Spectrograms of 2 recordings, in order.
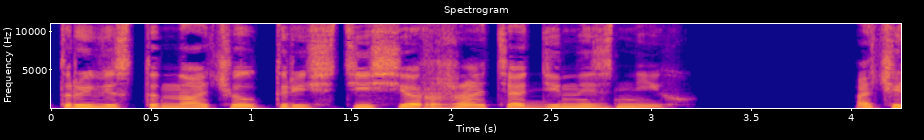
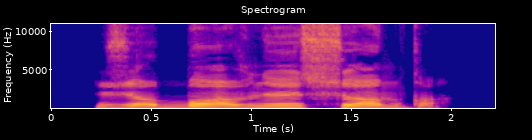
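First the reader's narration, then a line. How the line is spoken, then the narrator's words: Grumbling. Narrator (Russian): пробурчал один из них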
